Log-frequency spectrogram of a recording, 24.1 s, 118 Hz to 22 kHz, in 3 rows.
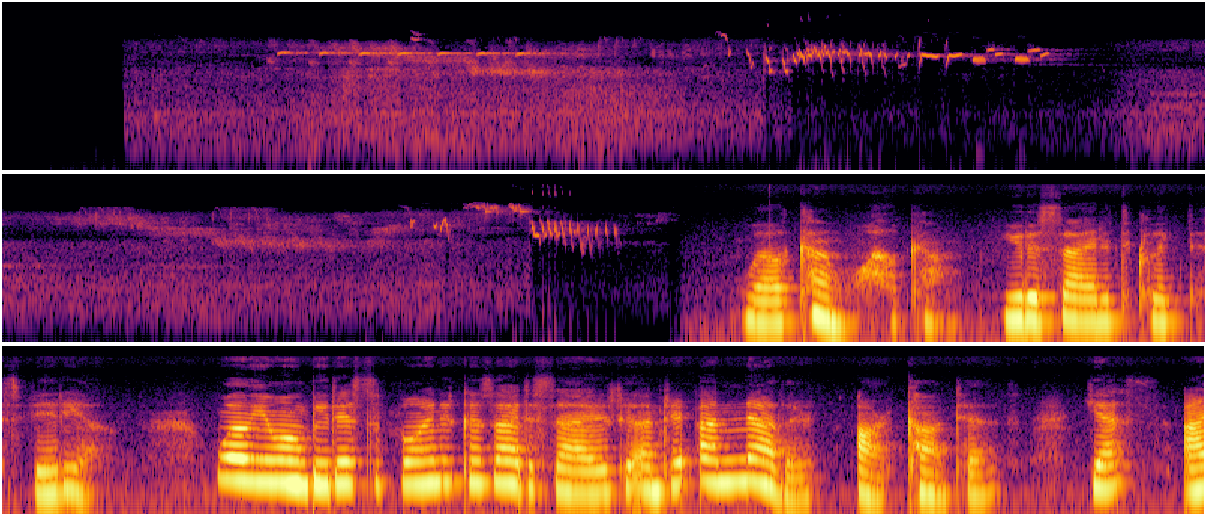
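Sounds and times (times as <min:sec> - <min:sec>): steady outdoor hiss: 0:00.8 - 0:24.0
small birds chirping: 0:01.2 - 0:12.5.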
